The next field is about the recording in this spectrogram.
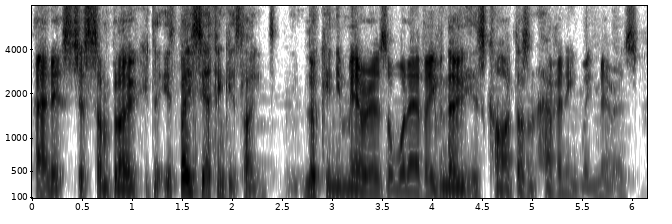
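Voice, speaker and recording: A man's voice: medium pitch, fast. British guy chatting casually on a podcast, mid-range voice, bit of music behind. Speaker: podcast co-host. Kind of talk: casual chat.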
